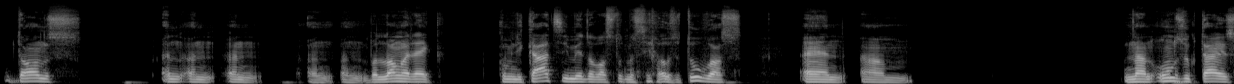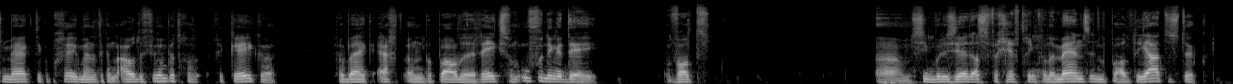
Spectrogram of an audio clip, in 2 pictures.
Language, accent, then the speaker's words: Dutch; Spain; Dutch is a second language; Oké, ik kom uit Spanje, ik ben wereldkampioen.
